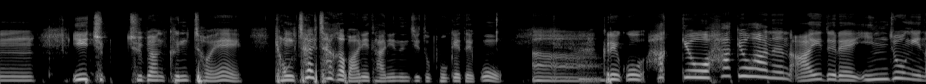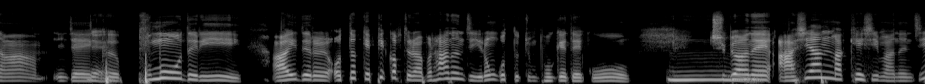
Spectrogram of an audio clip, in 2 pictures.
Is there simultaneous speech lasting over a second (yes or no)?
no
